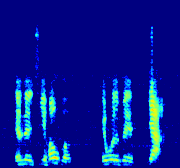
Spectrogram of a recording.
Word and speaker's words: Jehovah: Jehovah. G. There's no J sound in the Hebrew.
